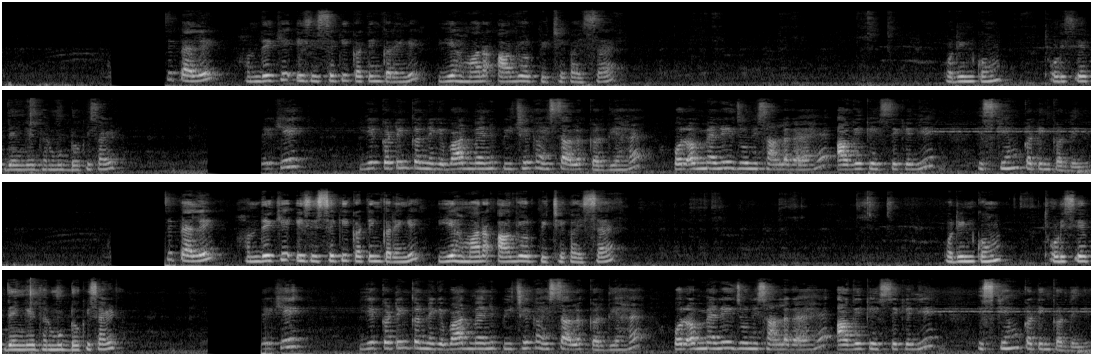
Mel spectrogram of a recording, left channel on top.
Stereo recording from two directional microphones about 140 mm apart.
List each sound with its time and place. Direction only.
1.6 s a woman's voice: 65° right (ahead or behind)
9.4 s a woman's voice: 60° right (ahead or behind)
11.2 s a woman's voice: 55° right (ahead or behind)
14.5 s a woman's voice: 15° right (ahead or behind)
